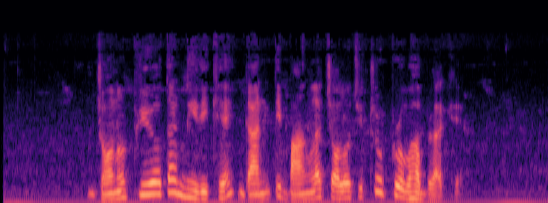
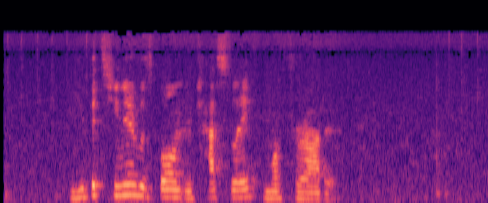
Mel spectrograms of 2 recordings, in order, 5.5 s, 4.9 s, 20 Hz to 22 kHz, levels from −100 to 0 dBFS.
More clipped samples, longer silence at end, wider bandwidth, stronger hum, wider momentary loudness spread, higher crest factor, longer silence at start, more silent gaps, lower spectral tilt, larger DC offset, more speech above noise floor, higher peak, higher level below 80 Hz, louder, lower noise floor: neither; about the same, 0.3 s vs 0.4 s; second, 10 kHz vs 11.5 kHz; neither; second, 8 LU vs 12 LU; about the same, 18 dB vs 22 dB; first, 0.9 s vs 0.05 s; neither; first, -8.5 dB/octave vs -5 dB/octave; neither; first, 31 dB vs 27 dB; about the same, -8 dBFS vs -6 dBFS; first, -52 dBFS vs -60 dBFS; about the same, -26 LUFS vs -25 LUFS; first, -56 dBFS vs -52 dBFS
